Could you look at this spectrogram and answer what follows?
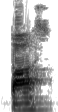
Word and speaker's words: passed: So PASSED, it is not past, it is past. So PAST and PASSED both are having exactly same pronunciation.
